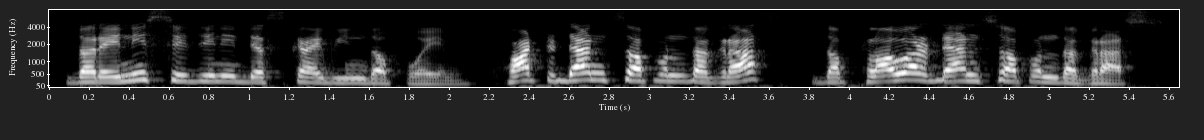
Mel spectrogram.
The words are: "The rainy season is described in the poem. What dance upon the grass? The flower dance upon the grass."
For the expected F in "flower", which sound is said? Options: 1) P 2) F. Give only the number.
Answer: 1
